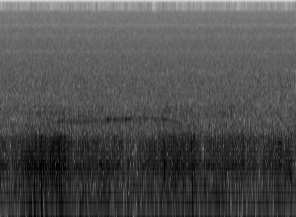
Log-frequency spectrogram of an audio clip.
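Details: Indoor rescue foster litter: three-week-old kittens with their mother Jill. A continuous, low, throbbing purr fills the clip, rising briefly around the first second, with a faint thin tone drifting above it midway.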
